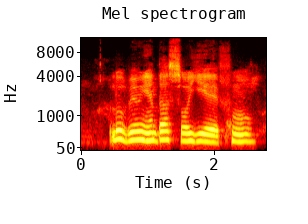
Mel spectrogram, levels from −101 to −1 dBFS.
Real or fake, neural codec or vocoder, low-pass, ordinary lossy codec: fake; codec, 24 kHz, 0.9 kbps, WavTokenizer, medium speech release version 2; none; none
